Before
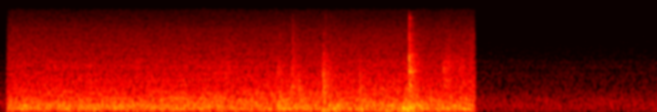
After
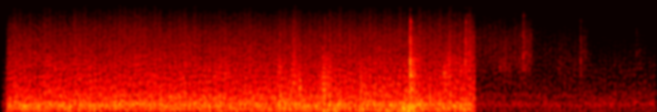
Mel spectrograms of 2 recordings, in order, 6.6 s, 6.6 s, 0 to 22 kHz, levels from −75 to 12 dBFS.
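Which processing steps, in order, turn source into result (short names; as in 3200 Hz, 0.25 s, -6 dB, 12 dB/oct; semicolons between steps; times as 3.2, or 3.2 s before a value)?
comb 3.4 ms, depth 35%; thin delay 0.569 s, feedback 43%, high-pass 2900 Hz, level -8 dB; grains, spray 10 ms, pitch spread up and down by 3 st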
